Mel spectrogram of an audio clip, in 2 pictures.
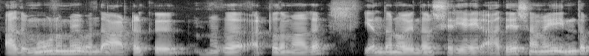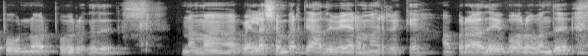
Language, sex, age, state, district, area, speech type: Tamil, male, 60+, Tamil Nadu, Tiruppur, urban, spontaneous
